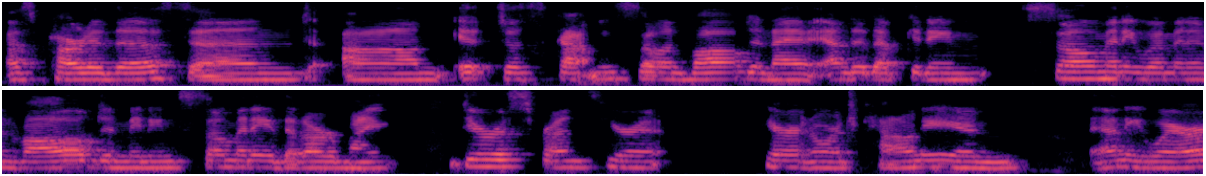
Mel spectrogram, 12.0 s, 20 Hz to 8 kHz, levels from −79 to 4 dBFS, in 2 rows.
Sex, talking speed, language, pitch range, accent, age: female, 190 wpm, English, 175-195 Hz, American, 30-49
